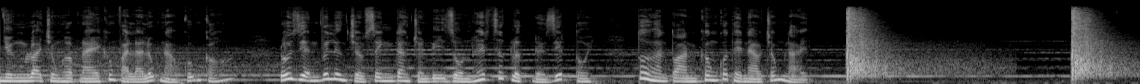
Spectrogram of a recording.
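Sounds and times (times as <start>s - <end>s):
speech: 0.0s - 8.2s
gunshots: 8.5s - 9.8s, 10.7s - 11.3s.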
